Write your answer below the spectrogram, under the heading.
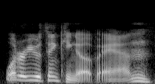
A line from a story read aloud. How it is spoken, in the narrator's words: she asked sharply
